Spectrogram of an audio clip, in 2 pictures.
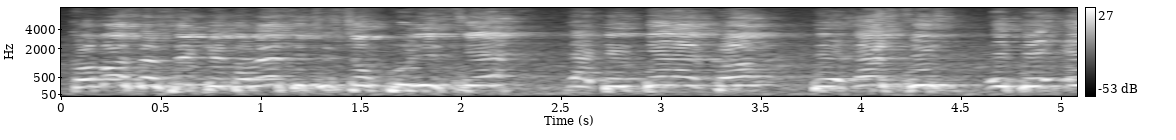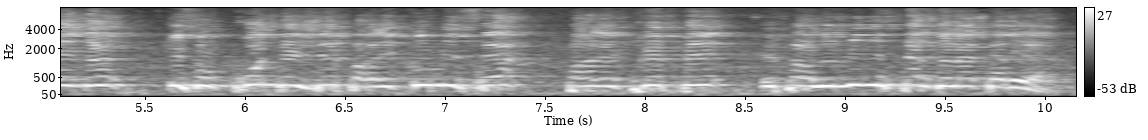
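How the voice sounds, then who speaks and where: A man's voice: very high voice, little pitch movement, normal speed, few pauses. A man from France, an activist giving an impassioned outdoor speech at a protest, insistently repeating each key phrase. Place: outdoors on a city street. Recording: echoey street with loud background noise.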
